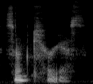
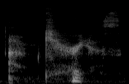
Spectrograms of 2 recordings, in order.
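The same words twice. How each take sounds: First: Said in the usual way. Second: Slow, breathy whisper of curiosity. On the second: Shown as a demonstration. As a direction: whisper it slowly, teasing. Repeats it in a whisper.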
